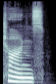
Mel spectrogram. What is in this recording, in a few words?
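"turns", US English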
